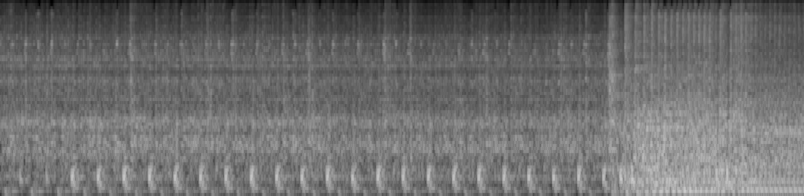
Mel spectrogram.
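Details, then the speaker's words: Riding mower after an engine rebuild and safety-system rewire, first start with a paper fuel filter fitted, deck off and brake set: a small single-cylinder engine chugging with even firing beats that picks up slightly, running well once fuel reached the carburetor. "well it does seem to be running pretty good took a minute to get the gas up into the carburetor but it's done"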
